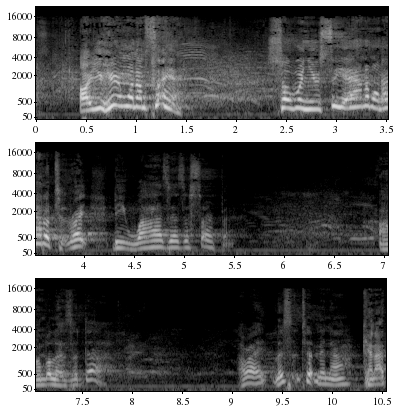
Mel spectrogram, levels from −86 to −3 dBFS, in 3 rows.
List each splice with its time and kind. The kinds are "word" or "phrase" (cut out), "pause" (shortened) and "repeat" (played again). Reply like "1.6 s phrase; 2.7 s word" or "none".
3.4 s phrase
